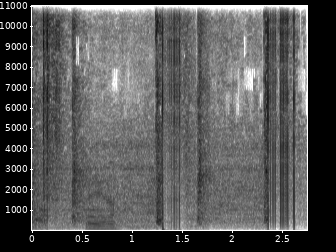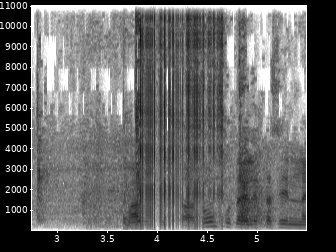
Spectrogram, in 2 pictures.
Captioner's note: the sound of the drill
